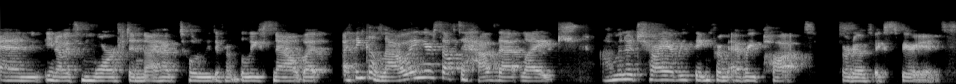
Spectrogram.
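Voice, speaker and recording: A woman with an American accent speaks at a fairly quick pace in a medium pitch. Hers is an ordinary speaking voice with ordinary pitch variation. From Philippines, raised by American parents. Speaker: singer-songwriter. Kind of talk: interview answer.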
